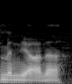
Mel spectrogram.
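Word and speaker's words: Mignogna: It's Micogna. Mignana. I know it doesn't make sense, but it's Mignana.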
